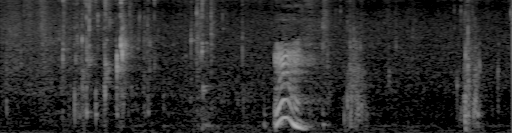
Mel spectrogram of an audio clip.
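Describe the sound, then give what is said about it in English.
Quiet wet mouth sounds and small slurps of someone sipping nice cold water on a hot day, followed by a satisfied hum from a voice and a few soft clicks. “Y'all, it's a blessing to be able to have water. Nice cold water on a hot day.”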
